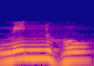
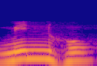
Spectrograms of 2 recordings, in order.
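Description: Both takes have the same delivery.

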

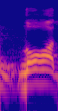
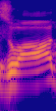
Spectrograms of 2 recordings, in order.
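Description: First: The word begins with an emphatic d sound. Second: The word begins with a z sound. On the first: This is the Arabic pronunciation. The speaker calls it right. "عربی میں یہ زواد نہیں بلکہ ضاد ہے" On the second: This is the Persian and Urdu pronunciation. The speaker calls it wrong. "فارسی میں بھی زواد ہے"

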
